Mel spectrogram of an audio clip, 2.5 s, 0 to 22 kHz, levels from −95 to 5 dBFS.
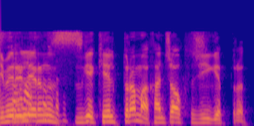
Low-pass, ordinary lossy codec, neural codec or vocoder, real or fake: none; none; none; real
